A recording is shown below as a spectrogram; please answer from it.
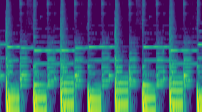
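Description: Background music: an upbeat track with a steady beat of just under two beats a second and a high, chiming, bell-like melody.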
